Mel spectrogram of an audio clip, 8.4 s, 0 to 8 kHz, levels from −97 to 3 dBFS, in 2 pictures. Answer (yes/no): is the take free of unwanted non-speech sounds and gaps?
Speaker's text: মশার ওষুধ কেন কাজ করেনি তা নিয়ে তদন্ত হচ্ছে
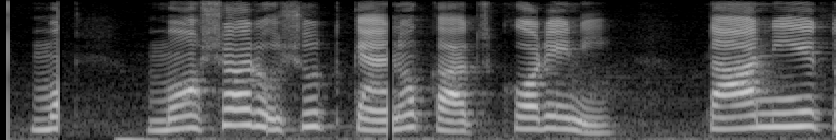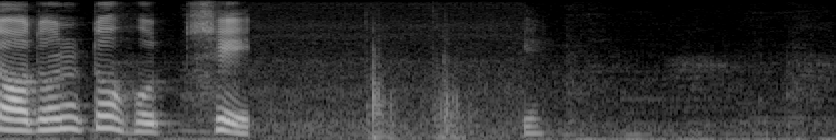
no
